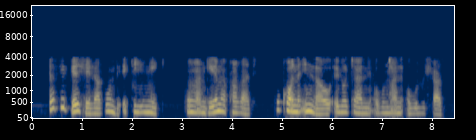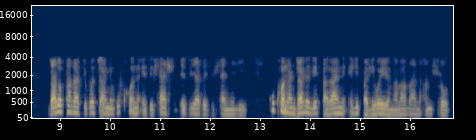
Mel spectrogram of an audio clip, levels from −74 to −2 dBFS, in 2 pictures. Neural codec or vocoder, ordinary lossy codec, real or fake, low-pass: codec, 44.1 kHz, 3.4 kbps, Pupu-Codec; AAC, 16 kbps; fake; 7.2 kHz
